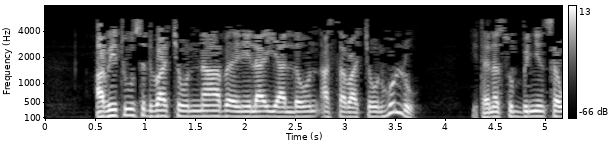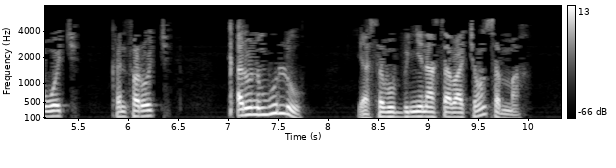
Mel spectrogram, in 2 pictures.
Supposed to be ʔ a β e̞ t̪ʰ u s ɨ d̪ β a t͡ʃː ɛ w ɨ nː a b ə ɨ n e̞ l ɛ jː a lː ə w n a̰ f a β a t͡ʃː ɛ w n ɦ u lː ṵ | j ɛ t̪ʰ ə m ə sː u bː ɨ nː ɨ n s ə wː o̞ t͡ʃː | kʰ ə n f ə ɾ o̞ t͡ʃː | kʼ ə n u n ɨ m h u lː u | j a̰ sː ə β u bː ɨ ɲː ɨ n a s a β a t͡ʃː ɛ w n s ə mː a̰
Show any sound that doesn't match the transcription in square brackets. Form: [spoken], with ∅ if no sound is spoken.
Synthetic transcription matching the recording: ʔ a β e̞ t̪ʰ u s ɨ d̪ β a t͡ʃː ɛ w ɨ nː a b ə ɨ n e̞ l [a] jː a lː ə w n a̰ [s] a β a t͡ʃː ɛ w n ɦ u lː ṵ | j ɛ t̪ʰ ə [n] ə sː u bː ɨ [ɲː] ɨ n s ə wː o̞ t͡ʃː | kʰ ə n f ə ɾ o̞ t͡ʃː | kʼ ə n u n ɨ m h u lː u | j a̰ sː ə β u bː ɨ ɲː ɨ n a s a β a t͡ʃː ɛ w n s ə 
